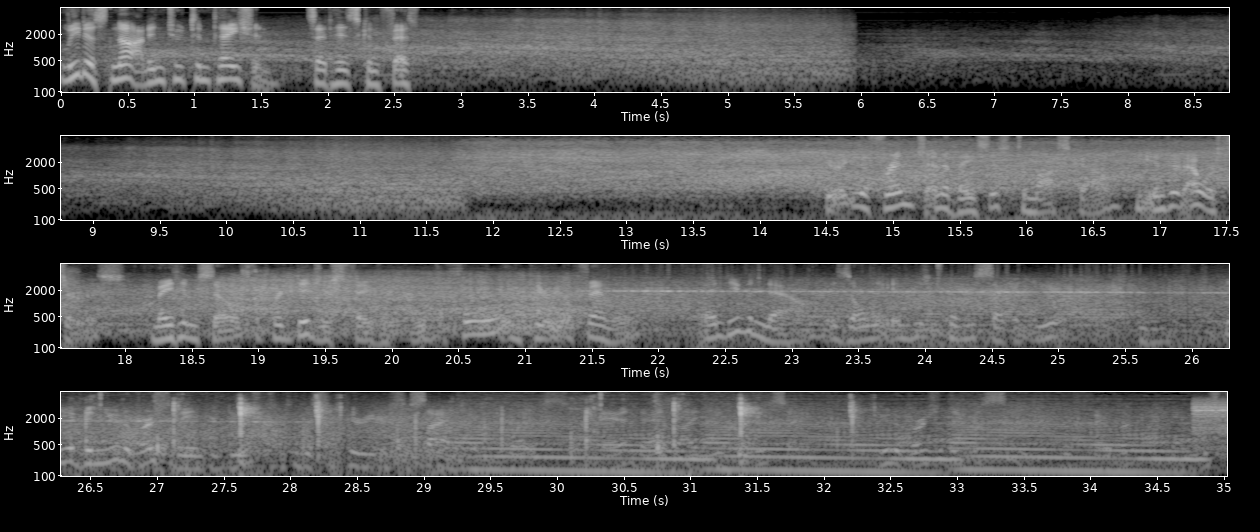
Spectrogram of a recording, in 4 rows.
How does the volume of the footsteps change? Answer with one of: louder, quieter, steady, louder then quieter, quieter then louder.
quieter then louder.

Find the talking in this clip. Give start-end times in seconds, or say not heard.
0.0-2.7, 14.5-34.9.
